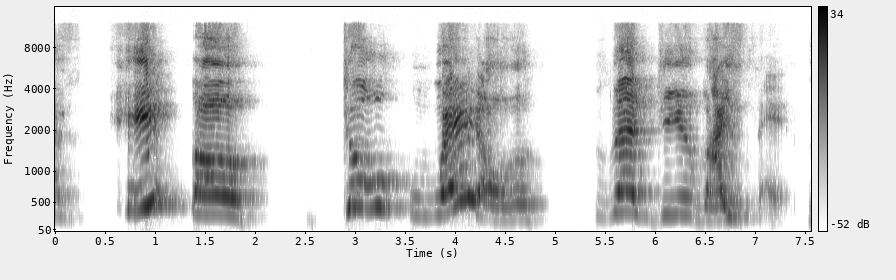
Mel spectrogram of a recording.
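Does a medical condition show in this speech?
Yes: dystonia.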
